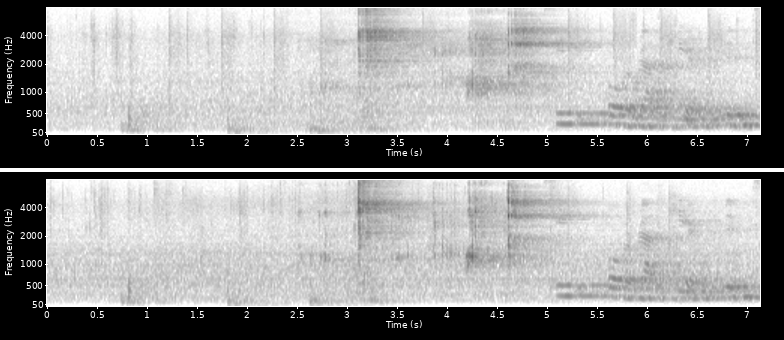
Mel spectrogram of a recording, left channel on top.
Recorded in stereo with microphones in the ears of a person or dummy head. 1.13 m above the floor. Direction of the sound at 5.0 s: 20° right (ahead or behind).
